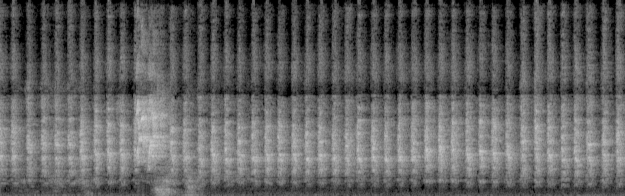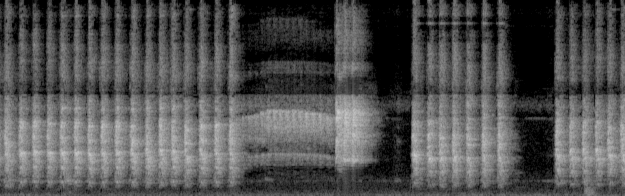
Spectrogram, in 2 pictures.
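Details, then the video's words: Spiderhunter song for bird training: a long, relentless series of high, metallic notes at almost four per second for about eight seconds, then a hissing break, two short cut-offs and the notes resuming. "Masteran burung pijantung"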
